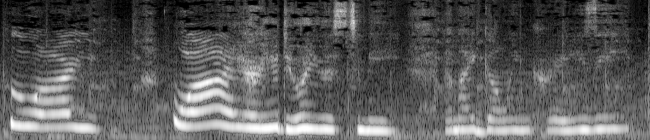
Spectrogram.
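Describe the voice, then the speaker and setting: A woman's voice: fairly even intonation, measured pace, faint music behind. A woman doing a panicked, terrified man. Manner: high, panicked questions. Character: terrified grown man pleading with an unseen ghost.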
